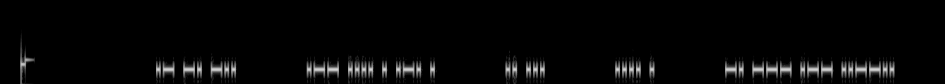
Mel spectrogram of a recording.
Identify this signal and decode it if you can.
Morse code, heard as a keyed tone, about 34 wpm, 700 Hz. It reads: AND WHERE IS HE NOW?
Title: 3x Word-Spacing - Sentences from Top 200 Words - 35wpm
